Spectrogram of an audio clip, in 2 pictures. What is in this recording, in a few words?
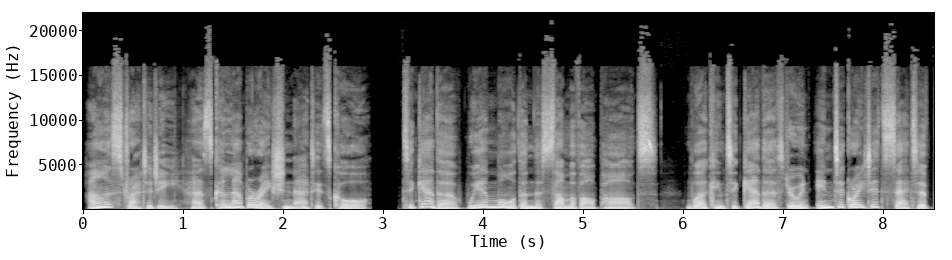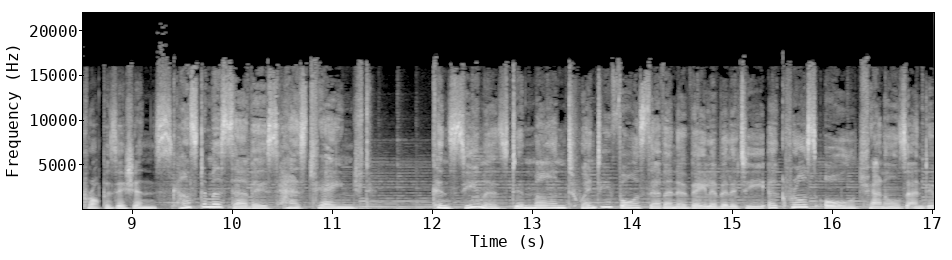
truly english voice voiceover corporate; corporate reel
